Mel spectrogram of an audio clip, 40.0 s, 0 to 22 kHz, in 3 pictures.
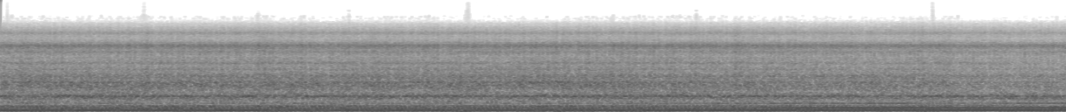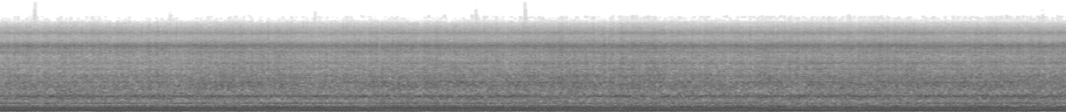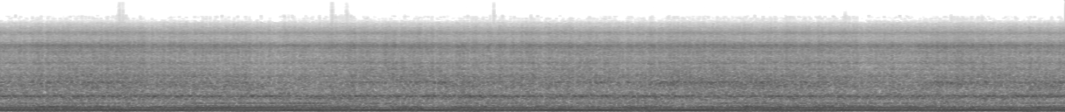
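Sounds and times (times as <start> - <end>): muffled airplane engine droning: 0.0 - 39.9.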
